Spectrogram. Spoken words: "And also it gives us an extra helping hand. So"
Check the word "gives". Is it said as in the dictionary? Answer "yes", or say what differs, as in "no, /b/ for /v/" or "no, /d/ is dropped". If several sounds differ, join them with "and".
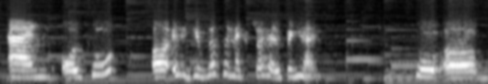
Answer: yes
